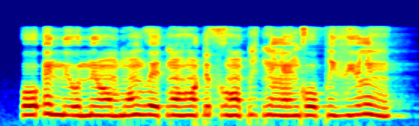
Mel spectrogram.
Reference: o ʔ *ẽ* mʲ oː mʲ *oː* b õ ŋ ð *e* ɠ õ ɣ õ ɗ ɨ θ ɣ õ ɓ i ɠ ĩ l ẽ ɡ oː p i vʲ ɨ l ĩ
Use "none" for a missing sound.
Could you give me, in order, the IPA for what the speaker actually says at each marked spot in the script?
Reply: ẽ, õː, e

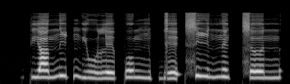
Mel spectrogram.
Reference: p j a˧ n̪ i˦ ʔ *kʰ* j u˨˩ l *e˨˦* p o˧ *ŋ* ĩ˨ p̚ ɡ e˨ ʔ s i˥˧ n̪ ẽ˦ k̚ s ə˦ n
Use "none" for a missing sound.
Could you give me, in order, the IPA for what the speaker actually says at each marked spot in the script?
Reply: ŋ, e˨˩, ŋ

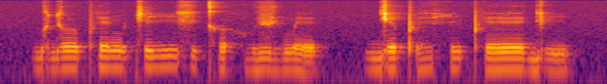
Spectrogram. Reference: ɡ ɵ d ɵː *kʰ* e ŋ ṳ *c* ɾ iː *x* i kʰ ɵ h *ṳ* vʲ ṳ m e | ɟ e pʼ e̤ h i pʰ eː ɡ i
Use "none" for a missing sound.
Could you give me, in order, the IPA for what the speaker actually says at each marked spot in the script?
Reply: pʰ, c, x, ṳ

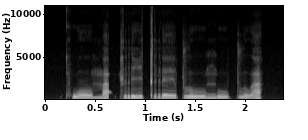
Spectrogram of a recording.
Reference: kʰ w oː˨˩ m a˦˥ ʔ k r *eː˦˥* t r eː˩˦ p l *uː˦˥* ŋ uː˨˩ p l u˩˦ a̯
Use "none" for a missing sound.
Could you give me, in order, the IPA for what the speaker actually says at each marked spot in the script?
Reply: iː˦˥, uː˧

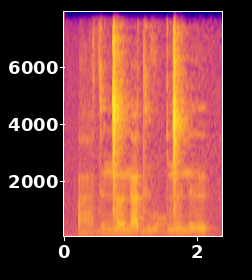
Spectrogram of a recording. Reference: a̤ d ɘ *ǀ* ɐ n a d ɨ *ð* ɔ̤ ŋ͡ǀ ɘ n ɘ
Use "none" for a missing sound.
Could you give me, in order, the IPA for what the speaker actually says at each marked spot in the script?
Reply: ŋ͡ǀ, ð

